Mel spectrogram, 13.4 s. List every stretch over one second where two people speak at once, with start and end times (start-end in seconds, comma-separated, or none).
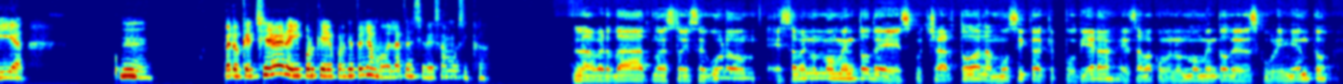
none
